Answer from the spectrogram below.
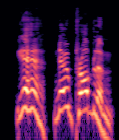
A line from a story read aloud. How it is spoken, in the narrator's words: said Harry, still in the horribly hearty voice that did not belong to him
